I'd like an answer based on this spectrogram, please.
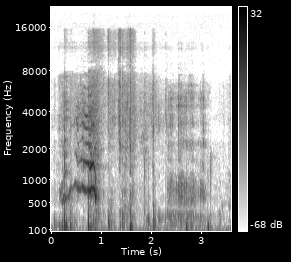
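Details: A Friesian horse, Rising Star, gives a short, wavering squealing call because another horse, the young rascal Spidey, is annoying him.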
